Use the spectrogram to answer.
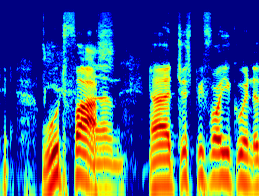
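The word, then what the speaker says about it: Wout Faes: The so last so Google name, Translate says it's pronounced Wout Fass, not Wout Face. Wout Fass.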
